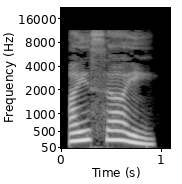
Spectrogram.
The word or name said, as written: ಐಸಾಯಿ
